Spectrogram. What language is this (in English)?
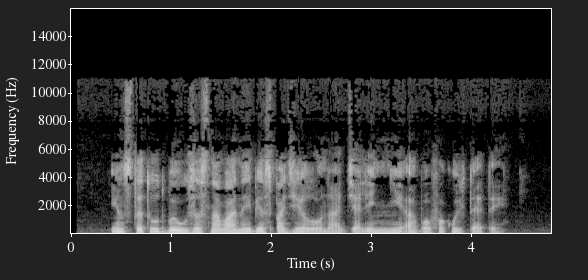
Belarusian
